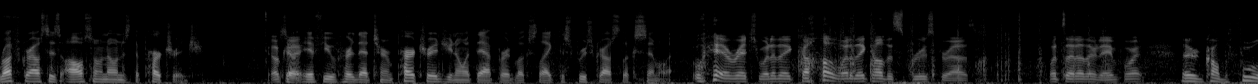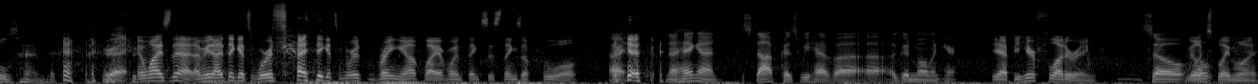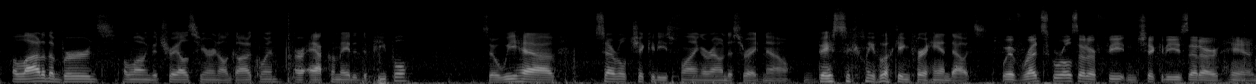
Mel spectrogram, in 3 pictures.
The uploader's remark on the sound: This episode was recorded in March of 2016 in Algonquin Provincial Park, Ontario, Canada. And, man, was it cold.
